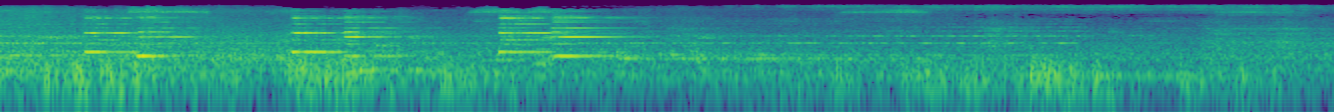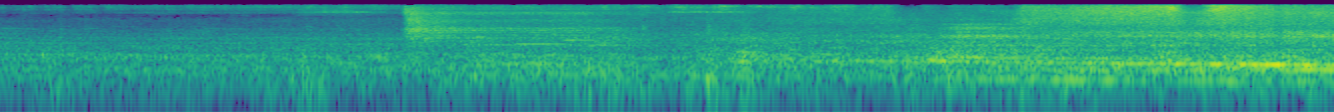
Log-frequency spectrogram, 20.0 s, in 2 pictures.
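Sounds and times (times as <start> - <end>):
electric train pulling in: 12.4 - 20.0.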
